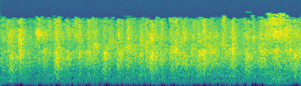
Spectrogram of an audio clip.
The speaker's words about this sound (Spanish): ¿Por qué no le damos una ofrenda de palmas al Señor?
